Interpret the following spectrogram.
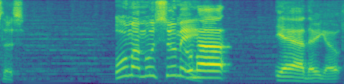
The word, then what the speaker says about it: Uma Musume: How do you pronounce this? Uma Musume. Uma. Yeah, there you go. Uma Musume.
